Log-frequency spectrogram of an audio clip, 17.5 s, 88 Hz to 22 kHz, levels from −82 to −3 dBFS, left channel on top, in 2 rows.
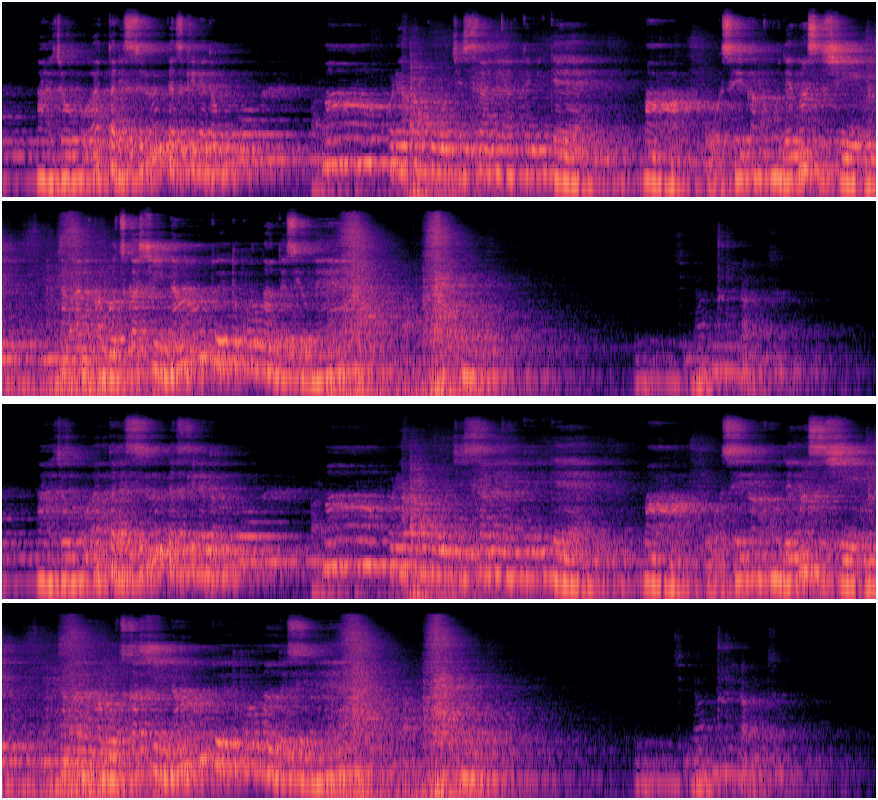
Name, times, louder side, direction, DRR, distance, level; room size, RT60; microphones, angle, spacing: voice 1, 0.3-2.9 3.2-5.8 6.4-8.9 9.3-12.3 13.1-13.6 15.1-15.8, left 1 dB, 45° left, -3 dB, 1.8 m, -30 dB
sound 1, 3.0-14.4 14.9-15.0 15.3-15.4 15.8-15.9, equal, 5° left, 3.7 m, -36 dB
voice 2, 9.1-9.8 12.6-13.7 15.1-16.5, equal, 75° right, -5 dB, 3.5 m, -40 dB
16.5 x 14.5 x 3.3 m, 2.4 s
head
